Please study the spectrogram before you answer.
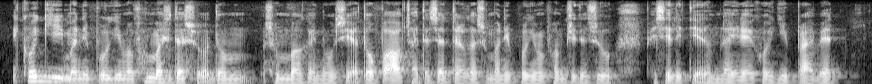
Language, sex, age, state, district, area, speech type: Manipuri, male, 18-30, Manipur, Bishnupur, rural, spontaneous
